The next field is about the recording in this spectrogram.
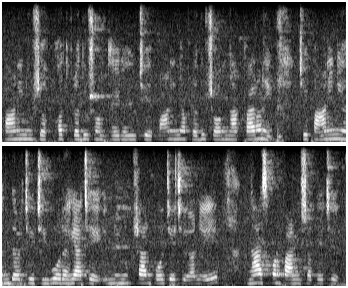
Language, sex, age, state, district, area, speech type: Gujarati, female, 30-45, Gujarat, Morbi, urban, spontaneous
